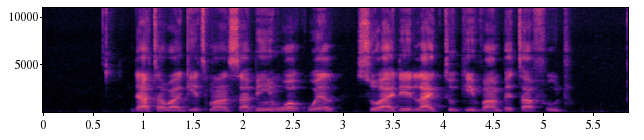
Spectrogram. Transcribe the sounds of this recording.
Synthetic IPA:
datawaɡitmãnsabiĩnwɔkwɛl | soaɪdelaɪk̚tʰuɡivãmbɛtafud

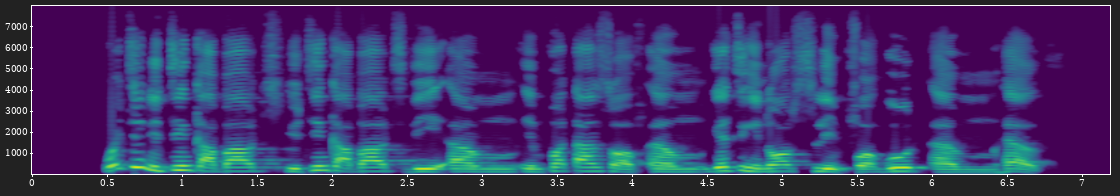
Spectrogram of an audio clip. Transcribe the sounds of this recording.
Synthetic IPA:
wetĩnjuθĩŋkabaʊtjuθĩŋkabaʊtðiamĩmpɔtãnsɔvamɡɛtĩŋĩnɔfslipfɔɡud̚ɛmɦɛlθ

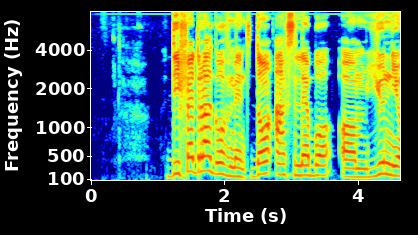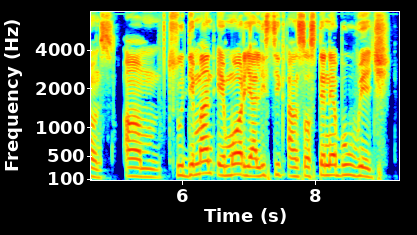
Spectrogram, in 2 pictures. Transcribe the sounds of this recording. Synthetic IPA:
difɛdɛɹalɡɔvamɛ̃ntdɔ̃nak̚tlebɔɔmjũniɔ̃nsʔamtudimãndemɔɹialistikʰãnsɔstenebulwed͡ʒ

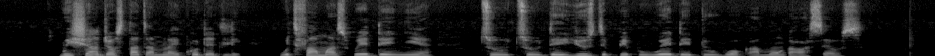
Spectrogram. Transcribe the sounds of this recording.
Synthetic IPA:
wiʃald͡ʒɔsːtatãmlaɪkʰodɛdli | wid̥famaswedeniə | tʰutʰudejuzdəpiplwededuwɔkʰamɔ̃ŋɡawasɛlvs

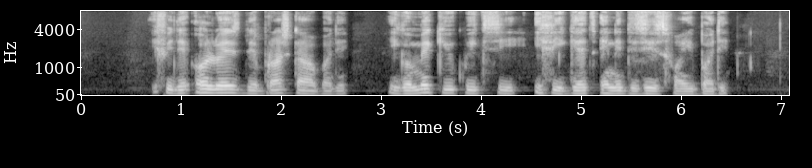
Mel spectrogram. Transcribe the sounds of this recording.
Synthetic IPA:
ifideʔɔlwezdebɹɔ̃ʃkaɔbɔdi | iɡomekjukwiksi | ifiɡɛtɛnidizizfɔibɔdi

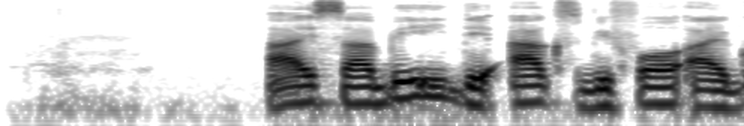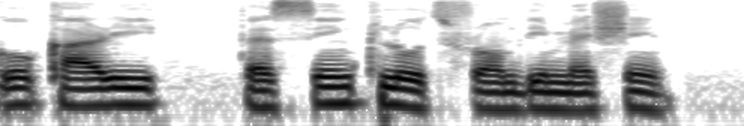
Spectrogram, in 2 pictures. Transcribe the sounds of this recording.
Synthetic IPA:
a̰ɪsabidiʔak̚sbifɔʔaɪɡokʰaɹi | pʰɛsĩnkʰlodfɹɔ̃mdimɛʃĩn

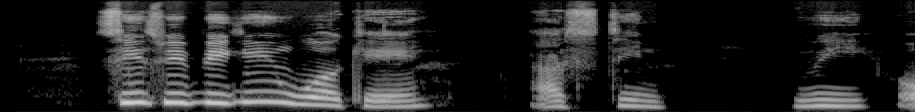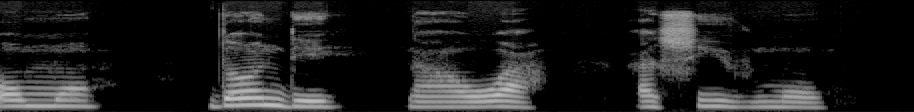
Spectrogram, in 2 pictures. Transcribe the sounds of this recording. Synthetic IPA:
sĩnswibiɡĩnwɔke | astĩm | wiɔmɔ | dɔ̃nde | nawa | aʃivmɔ

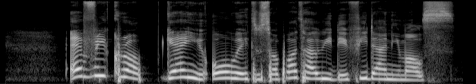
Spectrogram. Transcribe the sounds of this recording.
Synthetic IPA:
ɛvɾikʰɹɔp̚ɡeĩʔowetusɔpɔtawidefidanimals

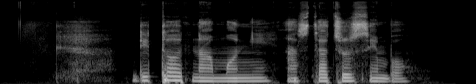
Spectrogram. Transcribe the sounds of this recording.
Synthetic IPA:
ditʰɔdnãmɔ̃nĩãstʰatusĩmbɔ

